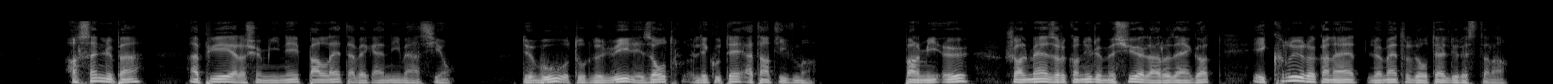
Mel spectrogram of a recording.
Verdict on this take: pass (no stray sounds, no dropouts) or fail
pass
